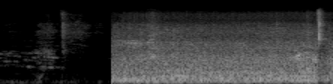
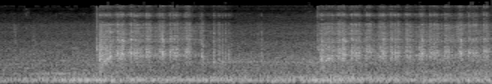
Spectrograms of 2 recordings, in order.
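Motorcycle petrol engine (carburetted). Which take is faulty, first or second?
second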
